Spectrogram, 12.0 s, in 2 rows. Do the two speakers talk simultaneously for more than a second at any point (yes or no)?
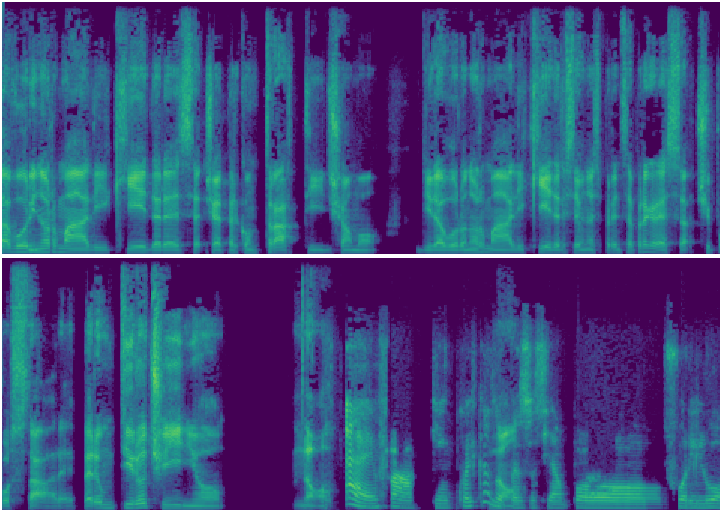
no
